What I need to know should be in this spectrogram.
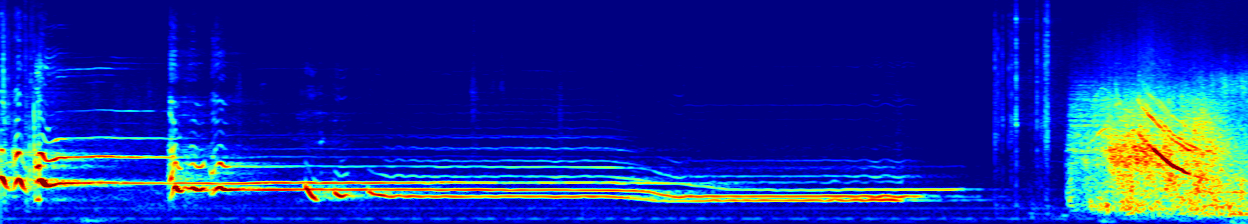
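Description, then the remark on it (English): A coyote opening the Writers Radio Theater show lets out one long, wavering howl that slowly slides down in pitch before fading. A couple of sharp cracks follow, then a loud burst of rushing noise. “No animal will be abused or poked with a sharp stick, unless you count the coyote who opens the show.”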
